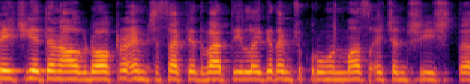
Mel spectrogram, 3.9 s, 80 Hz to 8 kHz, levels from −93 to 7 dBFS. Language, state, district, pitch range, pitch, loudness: Kashmiri, Punjab, Kapurthala, 205-215 Hz, 210 Hz, -16 LUFS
